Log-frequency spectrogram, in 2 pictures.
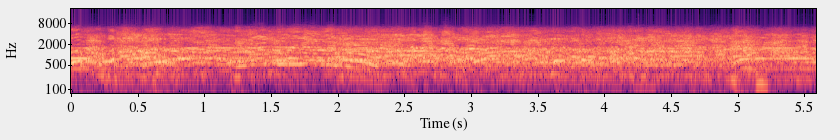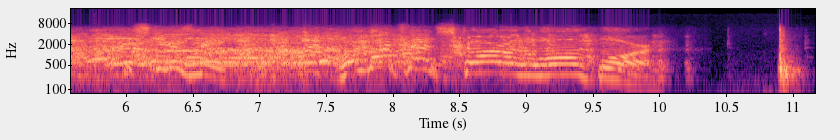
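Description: A crowd of men laughs and chatters noisily in an echoing room.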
